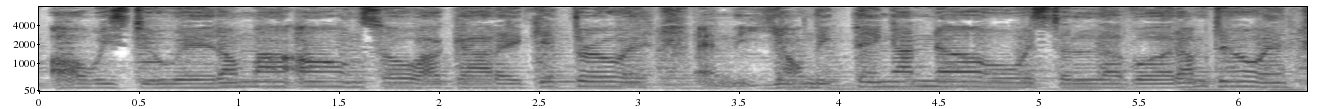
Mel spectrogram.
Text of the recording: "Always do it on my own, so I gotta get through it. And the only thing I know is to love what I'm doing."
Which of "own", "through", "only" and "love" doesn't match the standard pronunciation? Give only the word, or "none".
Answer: none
